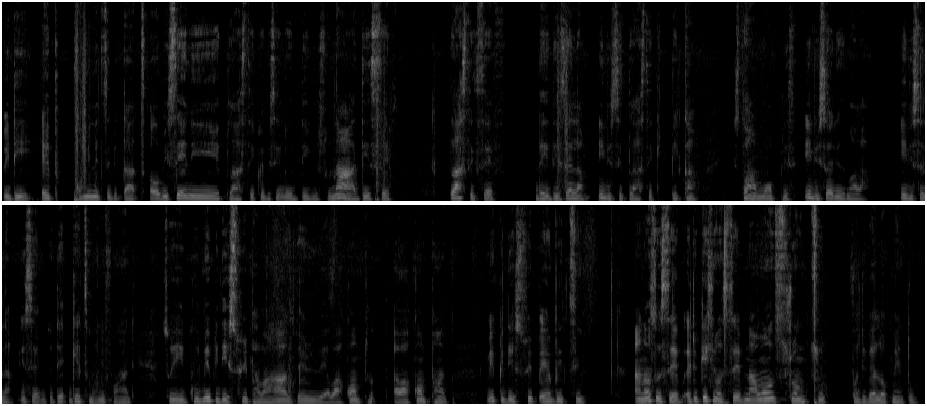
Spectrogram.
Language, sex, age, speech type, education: Nigerian Pidgin, female, 60+, spontaneous, tertiary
